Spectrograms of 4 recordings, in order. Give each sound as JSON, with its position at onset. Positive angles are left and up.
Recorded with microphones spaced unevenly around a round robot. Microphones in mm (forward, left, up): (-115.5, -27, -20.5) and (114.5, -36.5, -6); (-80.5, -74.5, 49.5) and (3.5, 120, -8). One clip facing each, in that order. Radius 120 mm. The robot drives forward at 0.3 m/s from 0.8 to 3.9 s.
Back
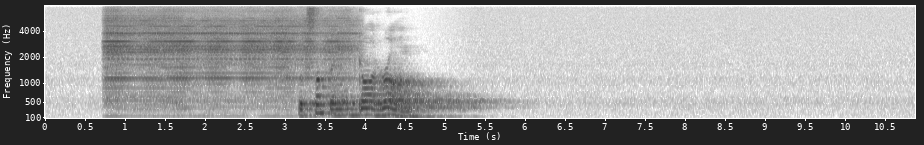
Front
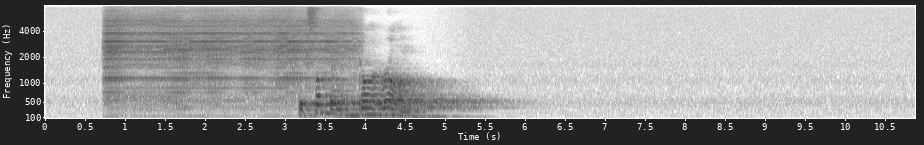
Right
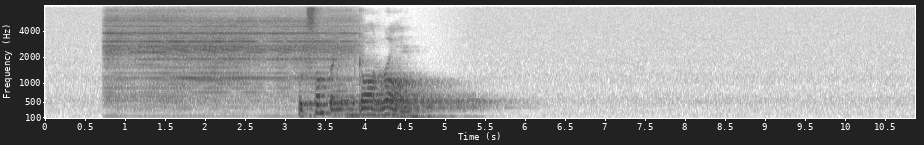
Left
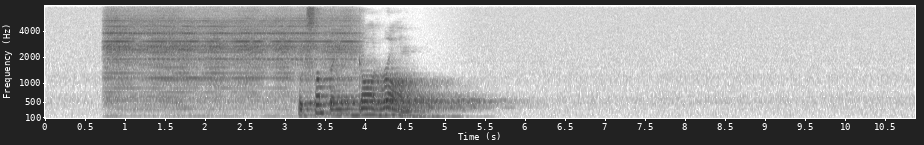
{"t": 3.2, "sound": "a woman speaking", "azimuth_deg": 125, "distance_m": 0.8}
